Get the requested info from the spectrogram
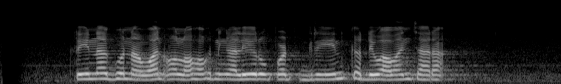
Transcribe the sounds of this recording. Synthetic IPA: rinaɡunawanɔlɔɦɔk̚niŋaliɾupərt̪̚ɡɾinkɨrdiwawaɲt͡ʃaɾa

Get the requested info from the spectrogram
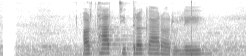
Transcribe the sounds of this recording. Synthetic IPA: ʌrt̪ʰat̪̚t͡sit̪rʌkarɦʌɾule

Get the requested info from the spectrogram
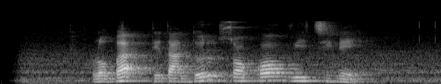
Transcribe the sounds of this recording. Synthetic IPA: lob̥a̤ʔd̪̥i̤t̪and̪ʊrsɔkɔwid̥ʒ̥i̤ne

